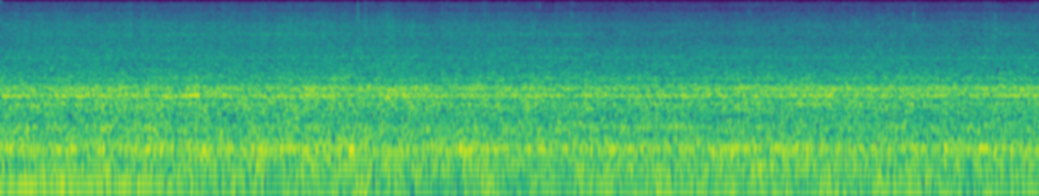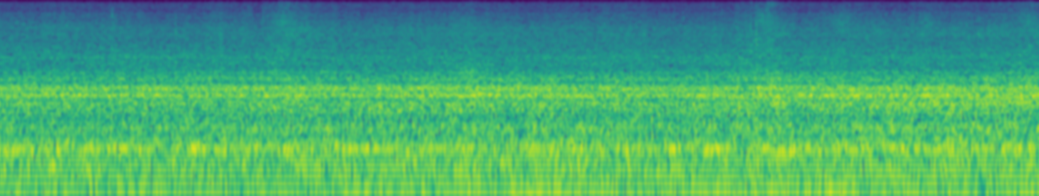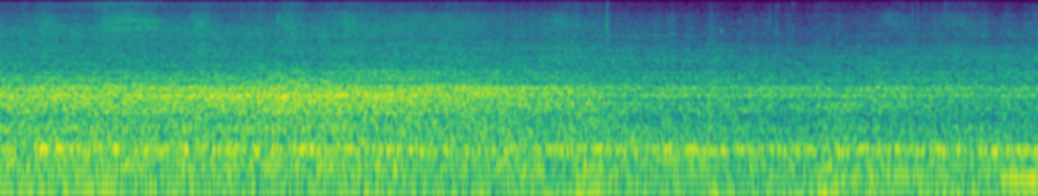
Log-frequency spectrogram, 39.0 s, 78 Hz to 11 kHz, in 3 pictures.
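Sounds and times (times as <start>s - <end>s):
car engine drone: 0.0s - 38.9s
wind and road noise: 0.0s - 38.9s.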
